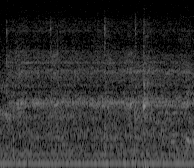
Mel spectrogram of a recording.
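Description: Stand mixer running steadily, kneading enriched bread dough toward the windowpane stage: a faint, even motor whine with a few light ticks.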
